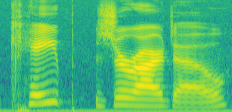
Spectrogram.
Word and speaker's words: Cape Girardeau: This episode takes place in Cape Girardeau, Missouri. Nice. I believe that's how it's pronounced. I looked up the pronunciation.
